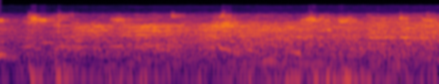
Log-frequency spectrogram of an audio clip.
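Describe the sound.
A basketball is dribbled on the court in a high school game involving Warren Central, several dull thuds sounding under constant crowd noise and voices.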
